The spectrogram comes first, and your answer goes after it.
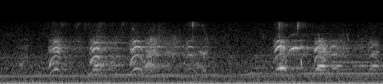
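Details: Podengo Português hound trained for hunting wild rabbit, two quick clusters of high-pitched yipping barks, three to four yelps each, separated by a brief gap, far off in open country.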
